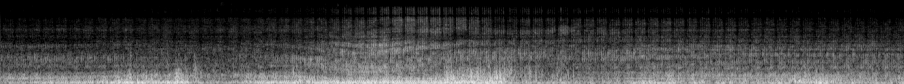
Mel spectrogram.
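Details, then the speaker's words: Toyota Supra after rebuild, exhaust heard from rear while driving, with smoke; rough exhaust note with dull knock about four per second swelling with revs; engine knock, owner suspects piston slap. "but then the that knocking sound you guys hear that is known as piston slap"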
